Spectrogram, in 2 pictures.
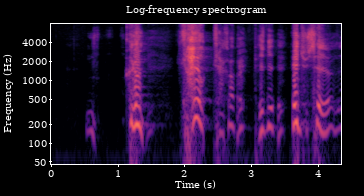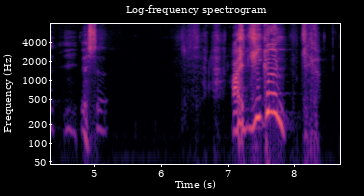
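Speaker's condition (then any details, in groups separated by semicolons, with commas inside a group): Cerebral palsy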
